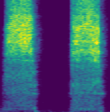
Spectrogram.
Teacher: If you want to say S, S, and put your finger on your throat, there will be no vibration. And because there is no vibration, it is voiceless.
